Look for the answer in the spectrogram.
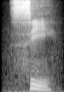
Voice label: "see", synth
